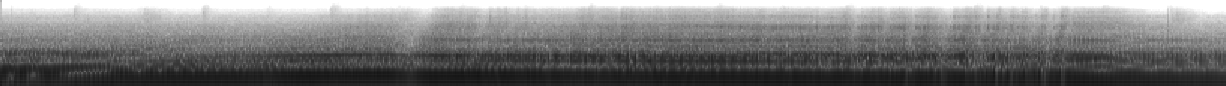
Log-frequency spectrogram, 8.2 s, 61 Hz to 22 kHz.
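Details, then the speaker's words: Pontiac Bonneville 3800 V6 after a spark plug change for a misfire: deep, even, loud idle that rises cleanly with throttle, with no stumble or misfire; normal revving. "No, it sounds totally fine. nice obnoxious idle, which is exactly what it's supposed to be."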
